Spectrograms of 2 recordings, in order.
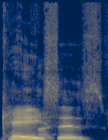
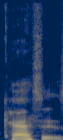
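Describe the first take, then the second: First: The first vowel is a long A sound. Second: The first vowel is a short A sound. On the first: This is the usual way. "that's how I say it" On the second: This is how the other person said it. "I heard ca- casses or something like that"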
